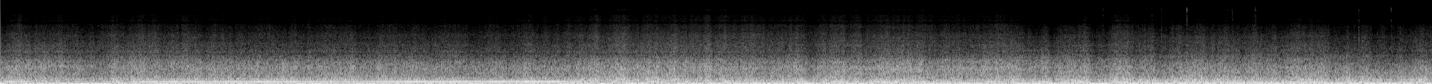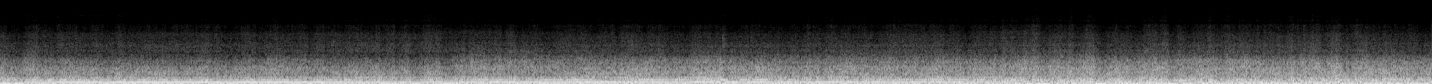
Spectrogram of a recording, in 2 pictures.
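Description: Nissan GT-R R35's twin-turbo V6 droning steadily at highway cruise, heard from inside the cabin over road and wind noise. The engine note drops a little in pitch about halfway through and holds there.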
